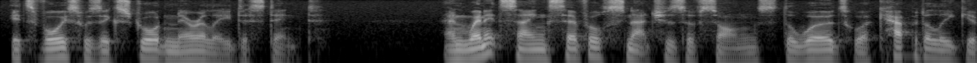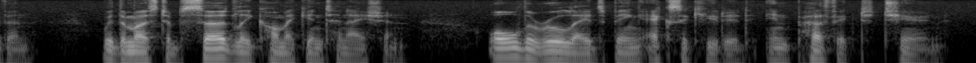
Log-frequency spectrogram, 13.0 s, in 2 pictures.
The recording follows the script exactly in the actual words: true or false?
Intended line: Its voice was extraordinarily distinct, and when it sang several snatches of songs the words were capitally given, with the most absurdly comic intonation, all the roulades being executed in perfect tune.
true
